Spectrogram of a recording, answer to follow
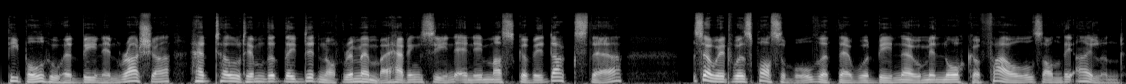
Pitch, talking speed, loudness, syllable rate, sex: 110 Hz, 180 wpm, -19 LUFS, 4.8 syllables/s, male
